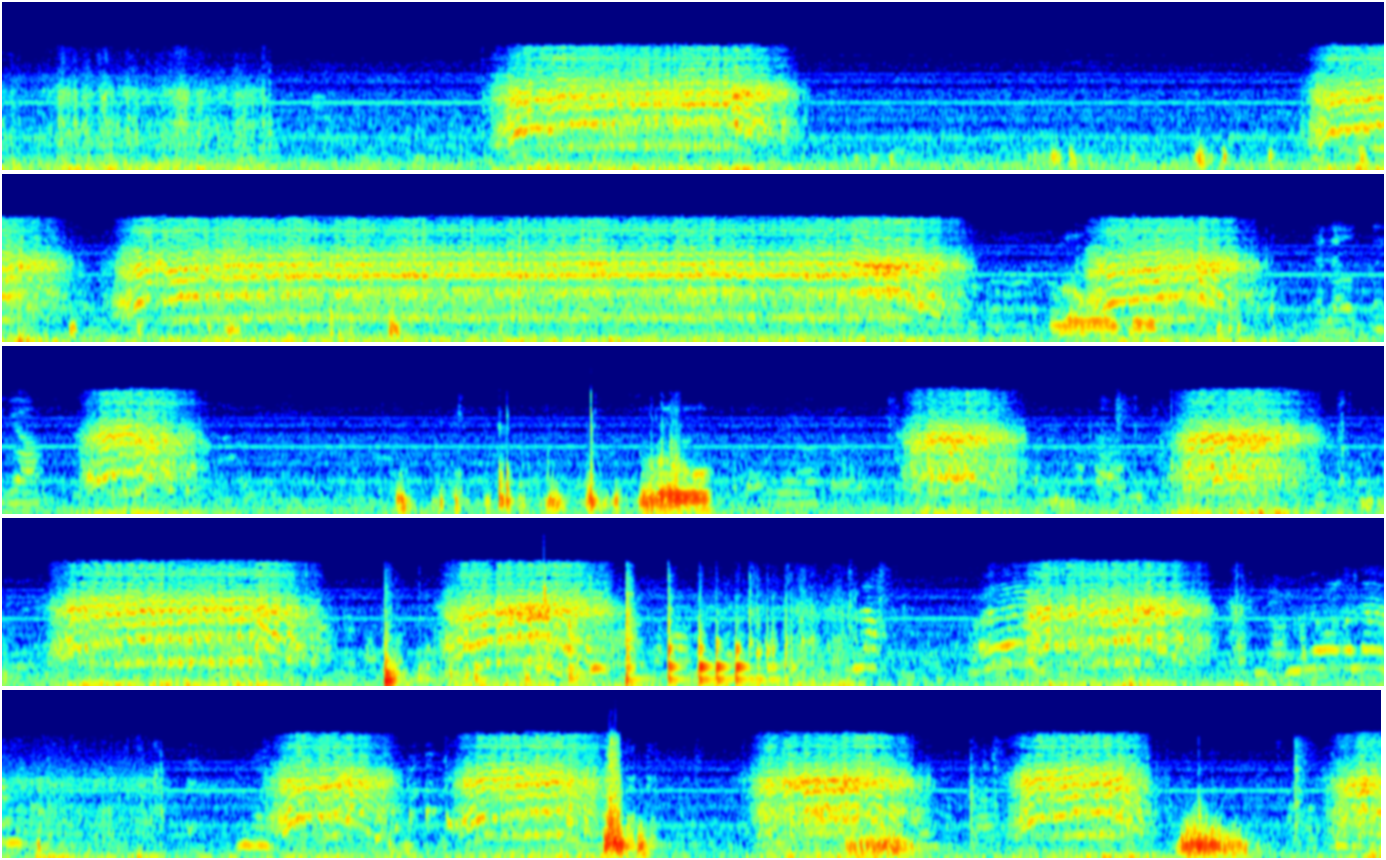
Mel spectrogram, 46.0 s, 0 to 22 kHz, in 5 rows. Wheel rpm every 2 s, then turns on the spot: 10, 60, 50, 0, 60, 150, 160, 90, 50, 20, 0, 10, 30, 40, 80, 50, 10, 50, 10, 30, 40, 50, 50.
0-2 36-38 44-46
